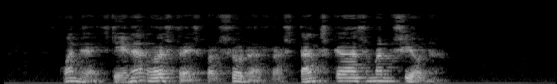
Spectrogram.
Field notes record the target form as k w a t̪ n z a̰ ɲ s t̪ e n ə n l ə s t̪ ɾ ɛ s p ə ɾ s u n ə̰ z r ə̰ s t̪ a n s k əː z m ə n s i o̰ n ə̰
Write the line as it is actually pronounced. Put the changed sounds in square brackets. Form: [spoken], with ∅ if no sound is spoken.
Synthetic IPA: k w a [∅] n z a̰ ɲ s t̪ e n ə n l ə s t̪ ɾ ɛ s p ə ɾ s [o] n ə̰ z r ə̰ s t̪ a n s k əː z m ə n s i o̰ n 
